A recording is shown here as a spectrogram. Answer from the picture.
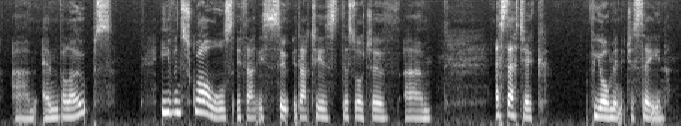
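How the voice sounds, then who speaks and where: A woman with an English accent speaks at a fairly low pitch, her tone dark and mellow. Her intonation is lively, broken by long, frequent pauses. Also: fairly slow pace, dry, close sound with no echo. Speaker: miniature crafting YouTuber. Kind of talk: tutorial. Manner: hesitant, many ums.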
